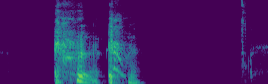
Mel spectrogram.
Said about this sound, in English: I totally forgot to mute my mic when I just coughed there. Sorry about that.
